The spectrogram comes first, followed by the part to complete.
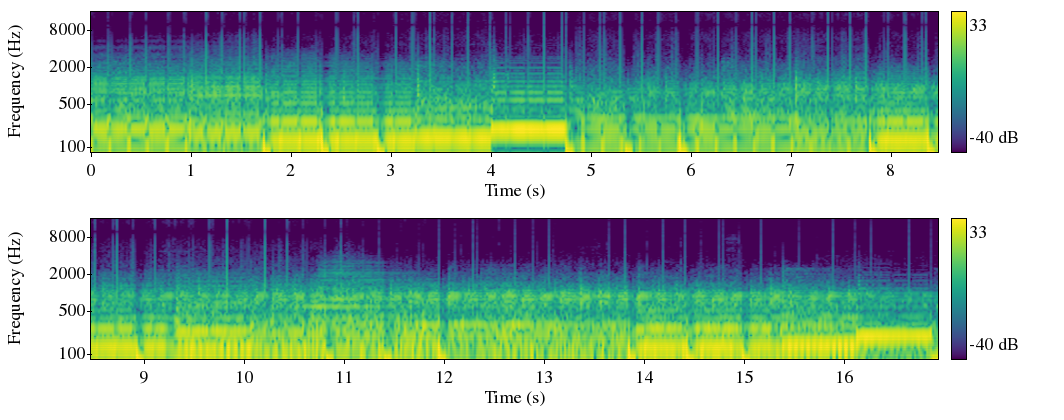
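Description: Experimental electronic music: low, droning synthesizer notes that shift in pitch every second or so, over a recurring low thump.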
